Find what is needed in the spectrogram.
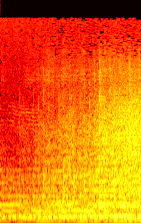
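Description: Intro music for a stage performance: a timpani roll under sustained low orchestral notes, growing slightly louder.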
